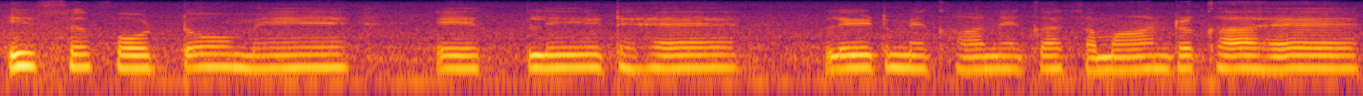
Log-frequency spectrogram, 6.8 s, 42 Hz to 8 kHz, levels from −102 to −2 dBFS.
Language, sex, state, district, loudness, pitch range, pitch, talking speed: Hindi, female, Haryana, Rohtak, -18 LUFS, 190-200 Hz, 195 Hz, 115 wpm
